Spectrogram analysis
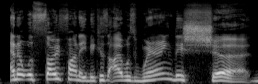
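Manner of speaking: usual speaking voice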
